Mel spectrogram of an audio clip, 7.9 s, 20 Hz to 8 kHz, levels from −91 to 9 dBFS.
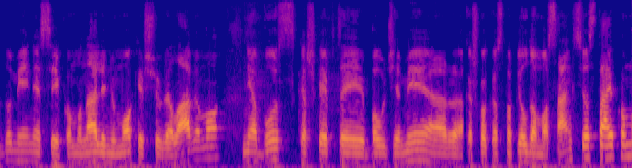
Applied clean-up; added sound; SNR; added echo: none; none; none; none.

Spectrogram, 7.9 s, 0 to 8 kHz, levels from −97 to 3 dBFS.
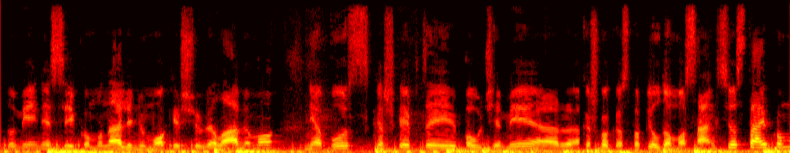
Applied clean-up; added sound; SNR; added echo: none; Gunshot, gunfire; -3 dB; none.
